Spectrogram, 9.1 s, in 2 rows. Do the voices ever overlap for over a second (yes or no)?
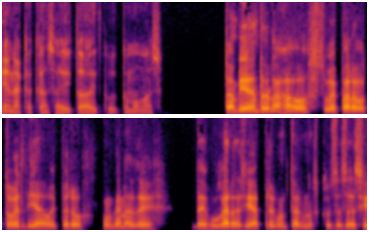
no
